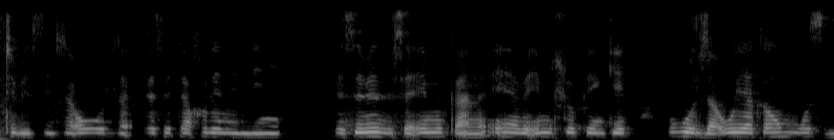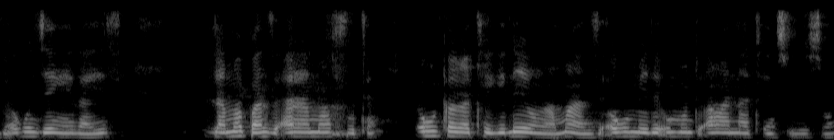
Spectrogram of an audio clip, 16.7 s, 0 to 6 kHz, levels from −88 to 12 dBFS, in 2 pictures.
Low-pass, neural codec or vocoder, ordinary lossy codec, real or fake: 5.4 kHz; none; AAC, 32 kbps; real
